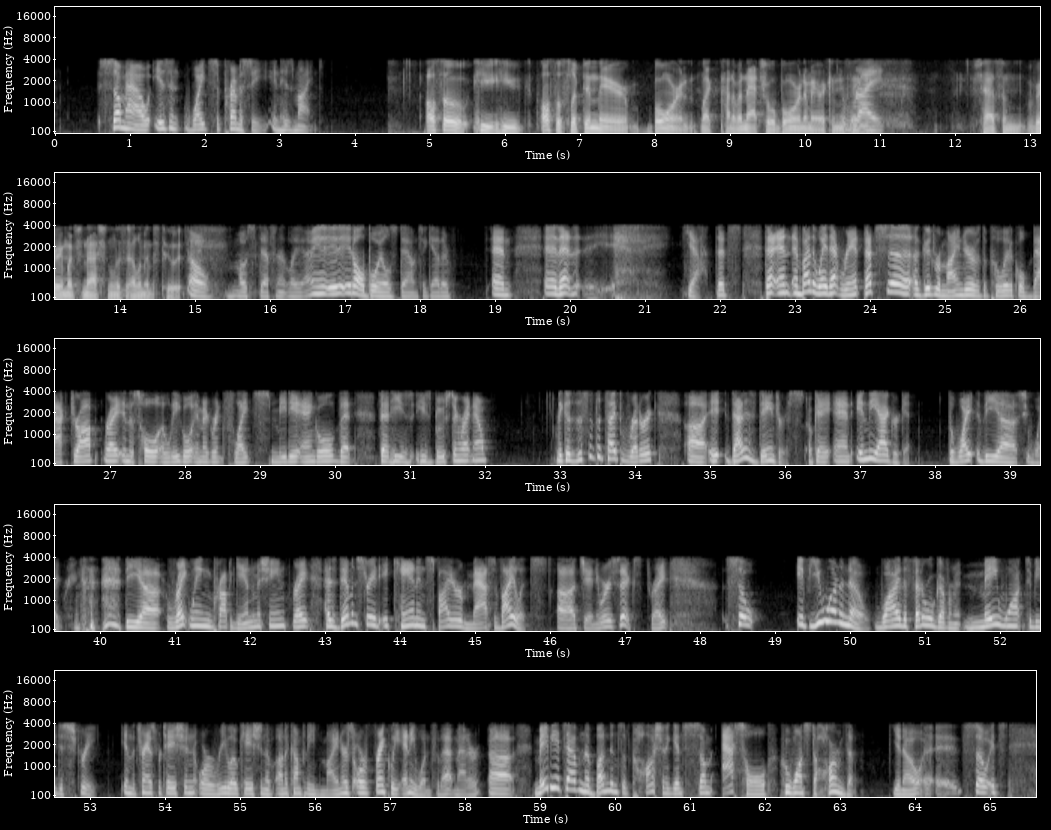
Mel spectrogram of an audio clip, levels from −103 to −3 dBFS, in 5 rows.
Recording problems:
high frequencies cut off; severe; nothing above 4 kHz

